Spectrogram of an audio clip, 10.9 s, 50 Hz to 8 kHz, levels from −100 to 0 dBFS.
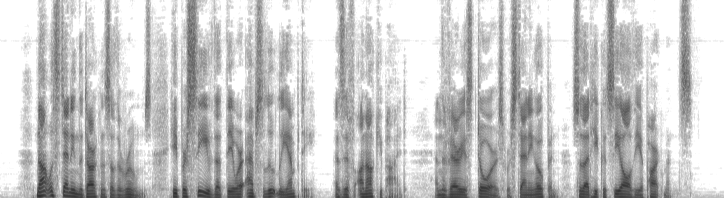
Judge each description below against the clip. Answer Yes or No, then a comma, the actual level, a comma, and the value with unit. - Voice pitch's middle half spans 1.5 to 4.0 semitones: Yes, average, 3.4 semitones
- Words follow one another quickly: No, average, 170 wpm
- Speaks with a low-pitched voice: Yes, low, 110 Hz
